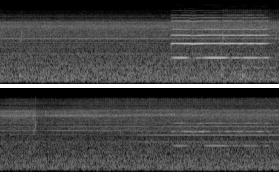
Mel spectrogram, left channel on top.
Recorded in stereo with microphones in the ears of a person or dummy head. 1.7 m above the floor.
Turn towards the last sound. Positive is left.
turn(degrees=50)  # may be behind; listen again after turning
